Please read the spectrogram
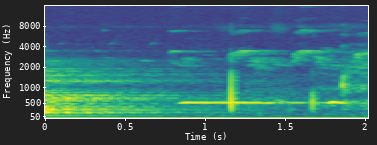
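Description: Near silence, with a few faint high bird chirps in the background and two faint ticks.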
